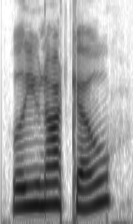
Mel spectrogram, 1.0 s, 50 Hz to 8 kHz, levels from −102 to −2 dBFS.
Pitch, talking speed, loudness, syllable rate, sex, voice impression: 230 Hz, 240 wpm, -16 LUFS, 5.6 syllables/s, female, very feminine, slightly young, adult-like, thin, tensed, slightly weak, bright, hard, very clear, fluent, slightly raspy, cute, slightly cool, intellectual, very refreshing, sincere, calm, friendly, reassuring, slightly elegant, wild, sweet, lively, kind, slightly intense, slightly sharp, slightly modest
